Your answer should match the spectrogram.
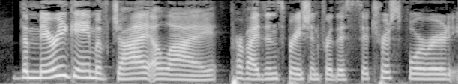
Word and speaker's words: Jai Alai: Jai Alai. And also should be Googling the pronunciation to correct me, please. – I think the J is silent.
